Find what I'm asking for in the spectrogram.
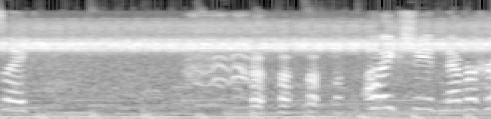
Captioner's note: laughing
